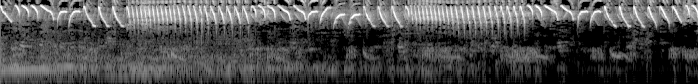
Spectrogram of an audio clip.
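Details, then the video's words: Gacor canary in full, long song. High downward-sweeping whistles alternate with dense buzzy rattles of very fast notes, then clear looping phrases. The background is quiet. "Terapi Kenari Gacor"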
